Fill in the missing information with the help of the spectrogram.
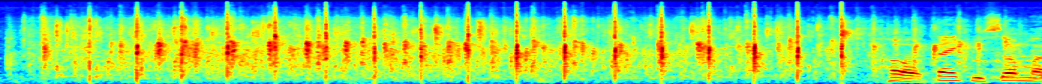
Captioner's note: applause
